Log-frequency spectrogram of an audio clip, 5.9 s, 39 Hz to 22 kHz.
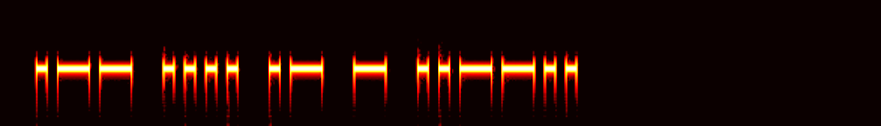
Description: Morse code, heard as a keyed tone, about 17 wpm, 700 Hz. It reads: WHAT?
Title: 4x Word-Spacing - Sentences from Top 100 Words - 17wpm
